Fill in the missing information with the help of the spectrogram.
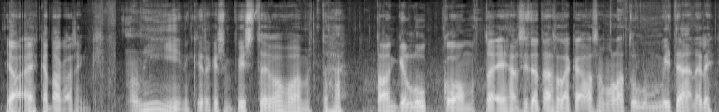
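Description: A man's voice: medium pitch, smooth. A young Finnish man chatting casually while riding a motorbike, easygoing with dry humor, recorded outdoors on a ride-along camera mic. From Finland. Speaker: motorcycle vlogger. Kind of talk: casual on-the-road commentary. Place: outdoors riding a small motorbike on open roads. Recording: loud engine and wind noise outdoors. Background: motorcycle engine and road noise.

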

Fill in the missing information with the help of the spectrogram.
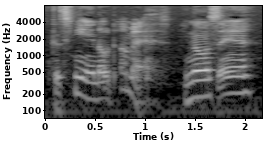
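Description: In a small indoor home studio lined with acoustic foam panels, a man in his twenties with an American accent hosts a reaction video, talking to the camera. His voice sits high and sounds brisk and creaky. He's animated, slangy, and emphatic, dropping "bro" and "you know what I'm saying" throughout.

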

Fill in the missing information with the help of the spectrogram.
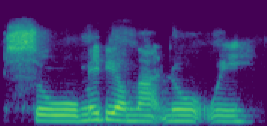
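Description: A woman's voice: lowish voice, level tone, unhurried. A woman hosting an online talk over a video call, thanking and questioning her guest with many fillers. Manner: warm, appreciative, with fillers. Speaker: host.

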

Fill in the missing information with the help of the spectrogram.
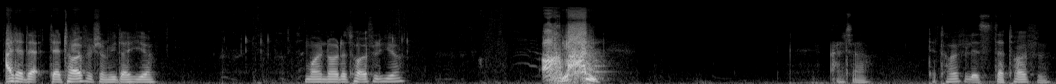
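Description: A man commentating his own match while playing, excitable, often exclaiming and laughing. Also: medium pitch, moderate pace, pauses often. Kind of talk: casual gaming commentary.

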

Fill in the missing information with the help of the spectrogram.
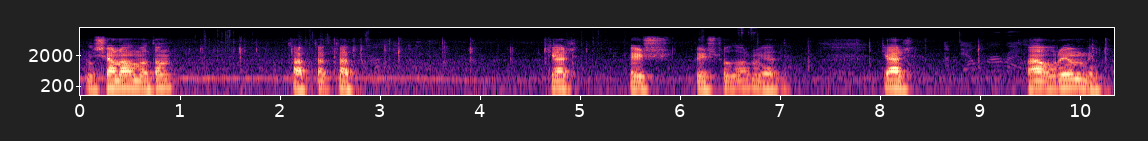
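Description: A man's voice: a little high, a little mellow, highs cut off, slight background noise. A man playing a video game at his computer, talking loosely and with slang, half to himself, in casual gameplay commentary. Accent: Turkish. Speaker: gaming YouTuber.

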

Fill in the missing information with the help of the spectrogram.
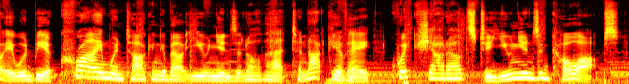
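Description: A young American video essayist and host delivers casual but scripted political commentary, opinionated, sardonic and informal. His voice is on the high side with a darkish tone.

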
